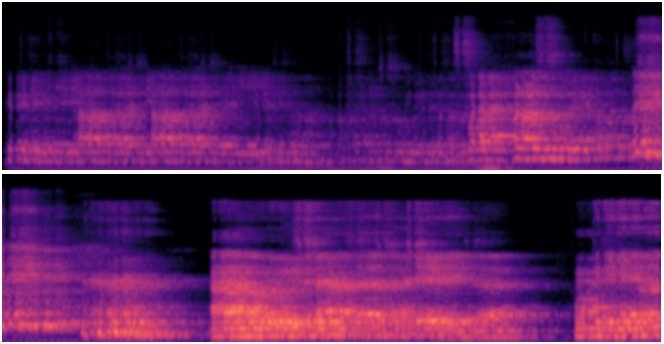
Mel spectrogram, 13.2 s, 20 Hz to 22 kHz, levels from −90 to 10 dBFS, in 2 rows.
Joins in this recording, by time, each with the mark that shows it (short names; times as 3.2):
1.44 repeat of the last 0.73 s
6.62 repeat of the last 0.33 s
